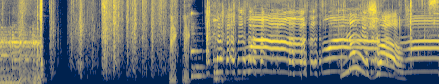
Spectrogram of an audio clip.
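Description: Cartoon party music cuts off suddenly under a second in, the stop in a game of pass the parcel. Wrapping paper is then torn off the parcel in a quick run of rips. From about three seconds a child's voice calls out in long, gliding, sing-song tones.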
